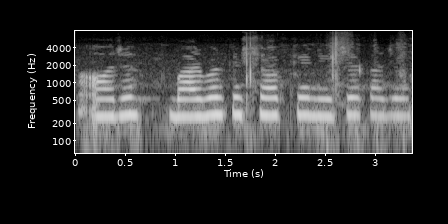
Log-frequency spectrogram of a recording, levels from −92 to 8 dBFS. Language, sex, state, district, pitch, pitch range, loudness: Hindi, female, Chhattisgarh, Raipur, 275 Hz, 265-275 Hz, -15 LUFS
